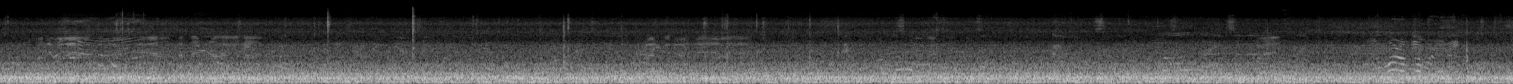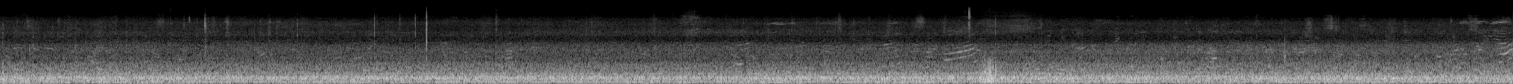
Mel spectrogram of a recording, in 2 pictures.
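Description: Steady turbofan engine and airflow noise inside the cabin of an IndiGo Airbus A320, heard from a window seat beside the wing, with one brief knock late on.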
